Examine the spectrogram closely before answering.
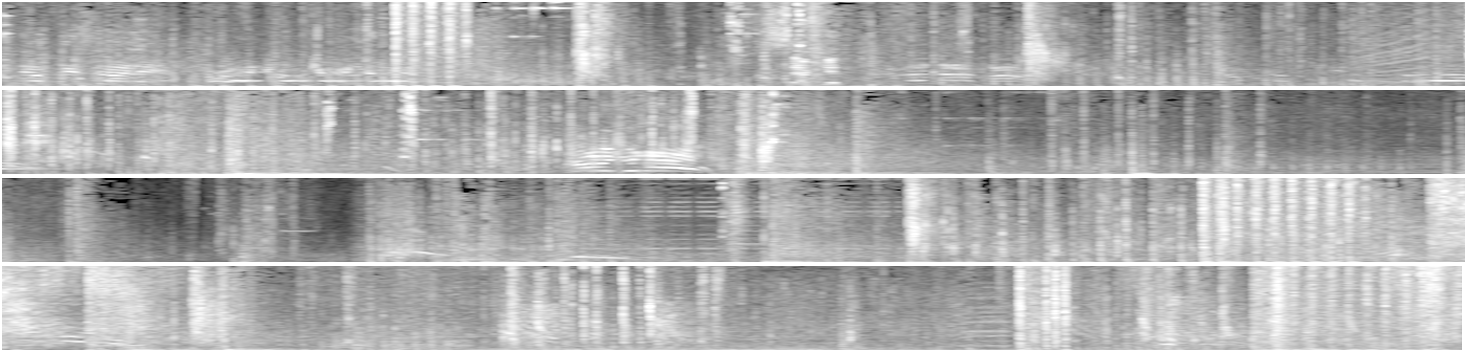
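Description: An explosion booms heavily.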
